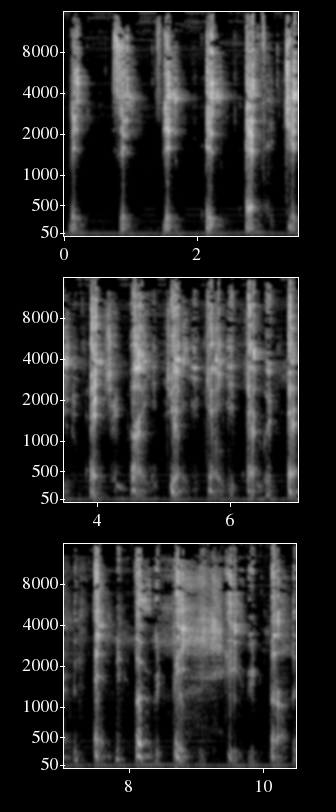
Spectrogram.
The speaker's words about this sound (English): Do you want to hear the alphabet burp? Yes. Really? Absolutely, I want the alphabet in burps.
